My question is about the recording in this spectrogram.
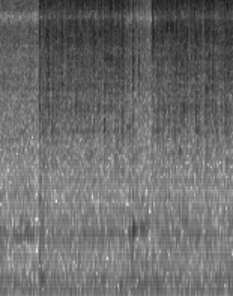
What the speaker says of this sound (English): I'm going to fill it about halfway with water.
